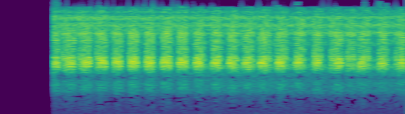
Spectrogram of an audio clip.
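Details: Cicadas singing in summer in Provence, southern France: after a brief silence, a loud, high, dry buzzing starts abruptly and pulses steadily about four times per second, with no other sounds.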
